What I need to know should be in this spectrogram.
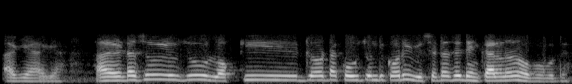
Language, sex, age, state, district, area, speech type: Odia, male, 18-30, Odisha, Dhenkanal, rural, conversation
